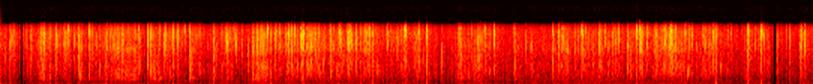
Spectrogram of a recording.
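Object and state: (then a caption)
Crinkly plastic makeup bag. Long nails scratch and tap a small, crinkly recycled plastic makeup bag, giving a dense, bright crinkling and crackling with sharp clicks scattered throughout. The sound is steady and high-pitched, with very little low end and quick, dry decays.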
